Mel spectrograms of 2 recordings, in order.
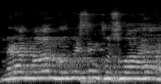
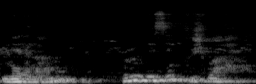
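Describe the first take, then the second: First: It is said loudly and high. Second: It is said softly and quietly. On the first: The speaker calls it wrong. "आवाज आपकी थोड़ी ऊंची जा रही है ... ऐसे जा रही है" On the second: The speaker calls it right. "अब आपको धीरे से बोलना है"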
